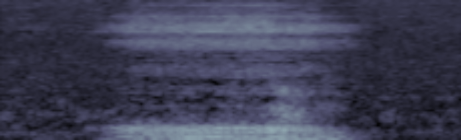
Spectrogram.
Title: Bunyi dengkur yang membantumu tahajud (snoring sound)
